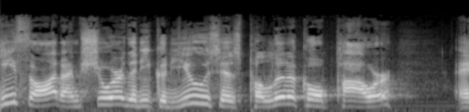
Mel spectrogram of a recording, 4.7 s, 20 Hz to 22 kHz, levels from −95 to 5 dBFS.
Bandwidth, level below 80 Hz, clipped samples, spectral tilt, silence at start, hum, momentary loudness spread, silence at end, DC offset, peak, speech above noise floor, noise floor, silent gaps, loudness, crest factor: 13.5 kHz; -60 dBFS; under 0.1%; -2 dB/octave; 0 s; none; 5 LU; 0 s; under 0.1%; -2 dBFS; 29 dB; -45 dBFS; none; -16 LUFS; 14 dB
